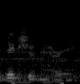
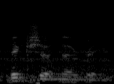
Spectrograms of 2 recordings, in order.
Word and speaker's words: dictionary: a weak suffix i the question is where do you compress if you do compress if everything is present we have four syllables dictionary dictionary but you could compress between the last two syllables giving you dictionary dictionary dictionary dictionary dictionary or you could compress between the second and third syllables giving dictionary dictionary dictionary dictionary and those are both possibilities when you have this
